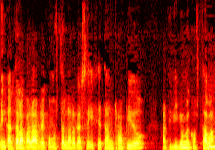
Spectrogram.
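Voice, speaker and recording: A dark, mellow tone in a Castilian accent, with ordinary pitch variation. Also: woman. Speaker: personal growth teacher. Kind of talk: conversational teaching talk.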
